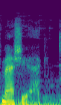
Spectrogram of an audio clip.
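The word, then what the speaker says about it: משיח: root Masa to wipe in the Hebrew language it is pronounced mashiach meaning anointed from the Hebrew root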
